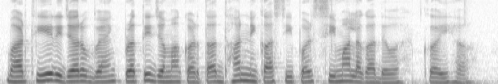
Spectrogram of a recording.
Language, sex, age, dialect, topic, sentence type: Magahi, male, 31-35, Western, banking, statement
